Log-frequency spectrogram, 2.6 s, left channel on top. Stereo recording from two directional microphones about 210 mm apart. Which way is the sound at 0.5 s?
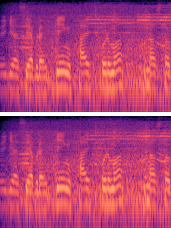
Centre (ahead or behind).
